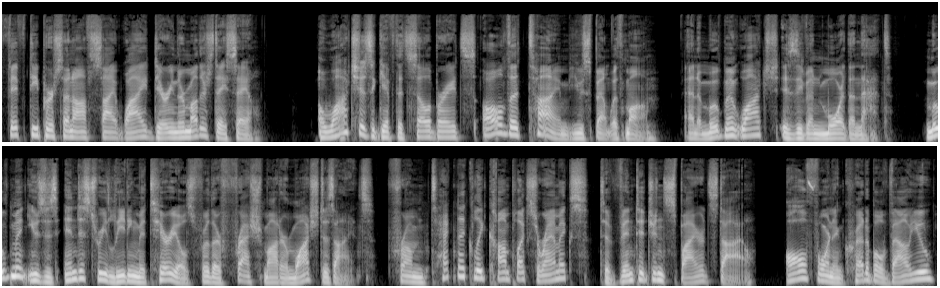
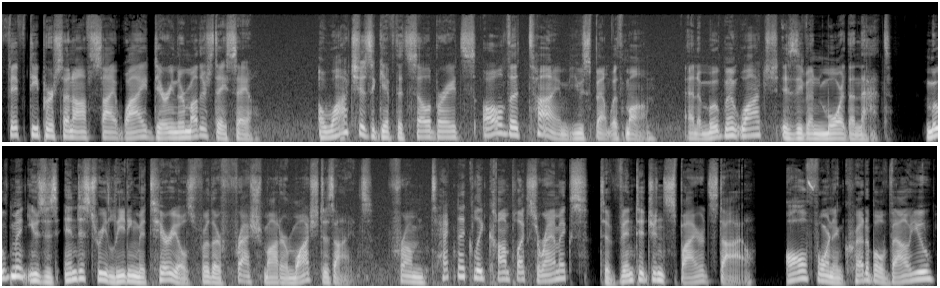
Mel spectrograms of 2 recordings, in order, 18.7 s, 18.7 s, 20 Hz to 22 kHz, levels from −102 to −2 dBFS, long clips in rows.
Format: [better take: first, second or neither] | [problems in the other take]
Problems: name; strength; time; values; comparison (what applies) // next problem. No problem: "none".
first | hiss; faint; from 1.5 to 8 s and from 11 to 15 s; 30 dB below the speech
